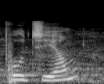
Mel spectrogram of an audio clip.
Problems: constant background noise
